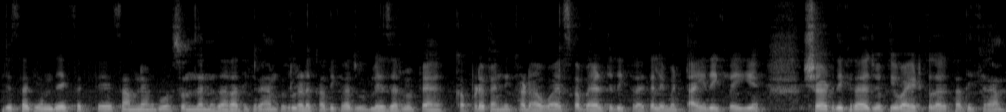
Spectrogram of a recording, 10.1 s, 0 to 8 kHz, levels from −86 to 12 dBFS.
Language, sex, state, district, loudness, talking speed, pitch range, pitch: Hindi, male, Bihar, Jahanabad, -33 LUFS, 305 wpm, 110-115 Hz, 115 Hz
